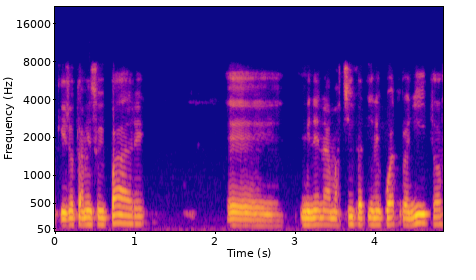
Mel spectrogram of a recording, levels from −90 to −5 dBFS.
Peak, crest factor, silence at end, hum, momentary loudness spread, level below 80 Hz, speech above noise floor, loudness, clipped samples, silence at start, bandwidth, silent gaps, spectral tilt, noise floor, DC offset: -6 dBFS; 16 dB; 0 s; none; 10 LU; -60 dBFS; 32 dB; -22 LUFS; under 0.1%; 0 s; 8.2 kHz; none; -6.5 dB/octave; -53 dBFS; under 0.1%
